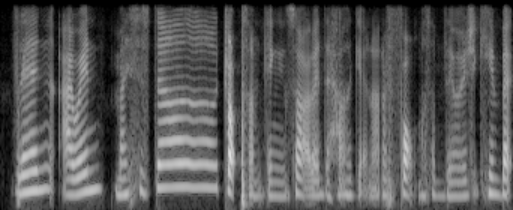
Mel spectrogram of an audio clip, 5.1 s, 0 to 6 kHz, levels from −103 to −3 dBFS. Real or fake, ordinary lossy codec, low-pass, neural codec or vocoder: fake; none; 5.4 kHz; codec, 24 kHz, 0.9 kbps, WavTokenizer, small release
